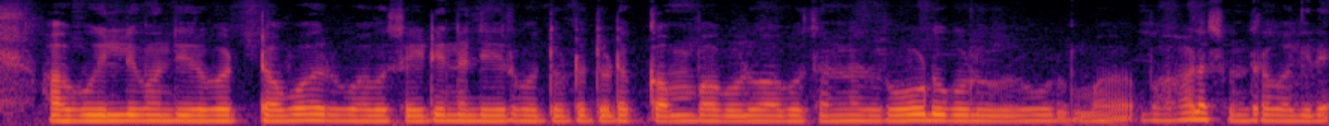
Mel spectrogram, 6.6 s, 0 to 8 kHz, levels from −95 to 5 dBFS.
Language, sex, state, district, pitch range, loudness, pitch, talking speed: Kannada, male, Karnataka, Chamarajanagar, 135-140 Hz, -30 LUFS, 135 Hz, 135 wpm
